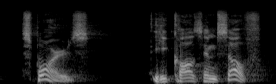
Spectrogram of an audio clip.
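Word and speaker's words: Sborz: o r z but we all call him spores he calls himelf spores but you call him subor subor yeah right read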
